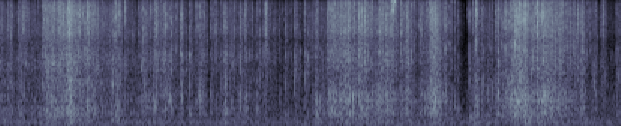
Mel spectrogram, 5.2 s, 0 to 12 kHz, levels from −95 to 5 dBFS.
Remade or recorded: recorded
